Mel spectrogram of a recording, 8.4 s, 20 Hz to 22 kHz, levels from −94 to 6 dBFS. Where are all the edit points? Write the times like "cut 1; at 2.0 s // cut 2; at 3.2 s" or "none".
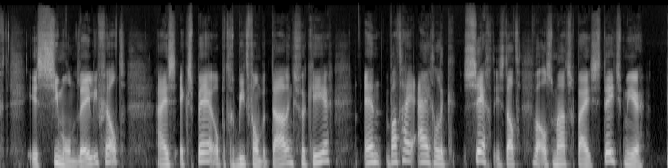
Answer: cut 1; at 6.6 s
